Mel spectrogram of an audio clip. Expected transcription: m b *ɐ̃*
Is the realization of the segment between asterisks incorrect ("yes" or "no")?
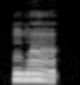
no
